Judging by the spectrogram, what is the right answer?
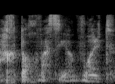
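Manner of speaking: soft, breathy, whispered, grumbling growl. The father, with Clara hugging him, gives in to the children, growling. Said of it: "knurrte er".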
